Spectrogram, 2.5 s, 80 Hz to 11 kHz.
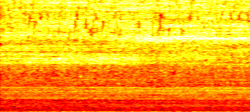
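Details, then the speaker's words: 2008 Chevy Silverado LT, 5.3L Vortec V8, idling after replacing the water pump, whose pulley bearings were shot and caused knocking and rattling; steady, smooth low rumble, no knock, no leaks, air bled from cooling system, heat working. "So we'll crank the Silverado up, let you hear that the noise has quit and that she is running. No leaks, we got heat. We got all the air out of the system. That's it cranked up. No more knocking."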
